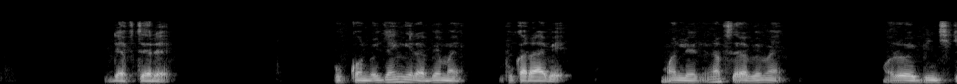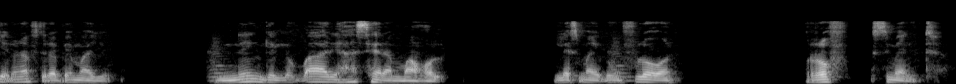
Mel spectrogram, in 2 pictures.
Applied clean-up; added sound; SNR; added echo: none; Bowed string instrument; 19 dB; none.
